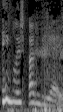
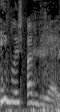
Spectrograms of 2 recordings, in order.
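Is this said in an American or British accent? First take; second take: British; British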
